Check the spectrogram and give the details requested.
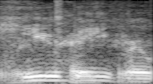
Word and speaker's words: Hugh Beaver: He should know that Hugh Beaver with a silent G. Yeah. Otherwise, it'd be Huge Beaver.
